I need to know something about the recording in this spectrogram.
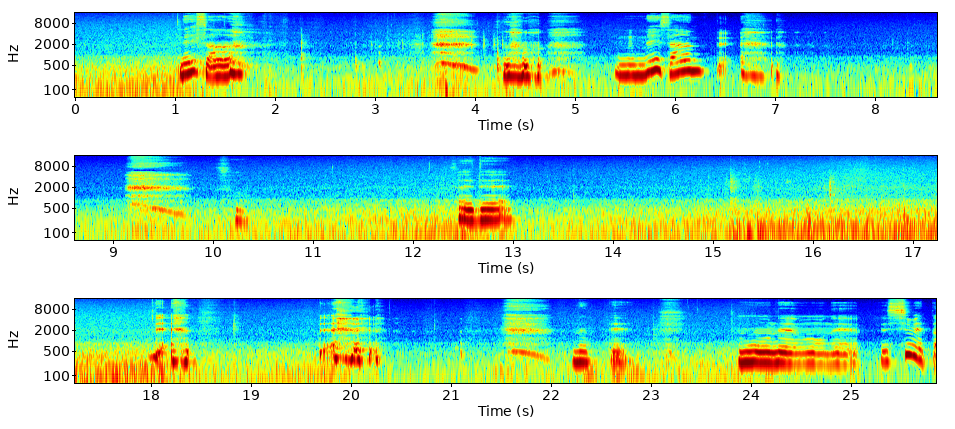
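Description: A young woman talks casually and close to the microphone, in short bursts.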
